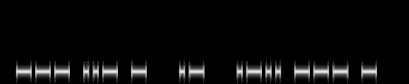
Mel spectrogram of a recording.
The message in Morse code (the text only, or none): OUT A LOT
